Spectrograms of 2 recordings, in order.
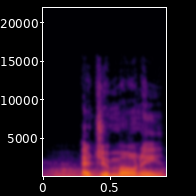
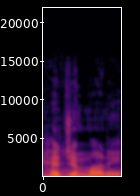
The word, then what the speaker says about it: hegemony: has got a grudge hegemony that's how you say it okay someone was saying like hedge of money and i'm like i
